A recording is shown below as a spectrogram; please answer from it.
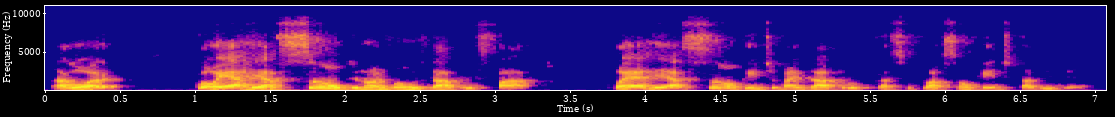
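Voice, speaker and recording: A man's voice: mid-range voice, a little fast. Middle-aged carioca guy leading a study group, chatty, loops back on his words a lot. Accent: Rio de Janeiro Portuguese. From Brazil. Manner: anecdotal and reflective, with many asides and repeated phrases. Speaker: spiritist study group leader. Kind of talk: conversational group study talk.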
